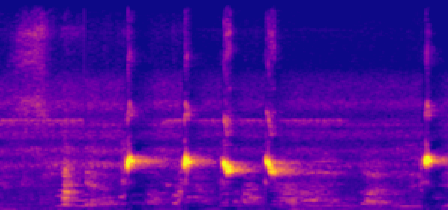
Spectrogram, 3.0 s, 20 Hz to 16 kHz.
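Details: Sooty-headed bulbul, black and yellow, singing in the morning on 16 September 2021: a string of sharp, high, downslurred chirps, several in quick succession and unevenly spaced, with a person talking softly underneath.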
